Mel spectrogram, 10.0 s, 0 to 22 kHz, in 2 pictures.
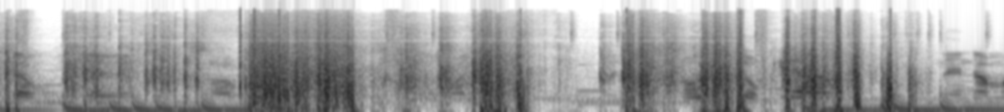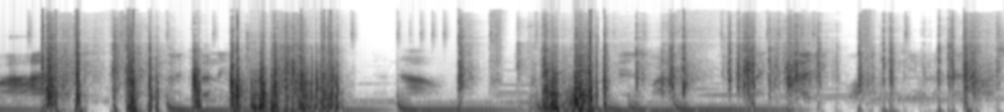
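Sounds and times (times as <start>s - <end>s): man talking into microphone: 0.0s - 10.0s.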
